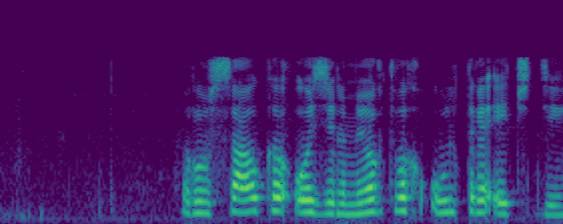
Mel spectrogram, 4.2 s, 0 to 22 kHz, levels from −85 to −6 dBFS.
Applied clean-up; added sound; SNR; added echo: none; none; none; none.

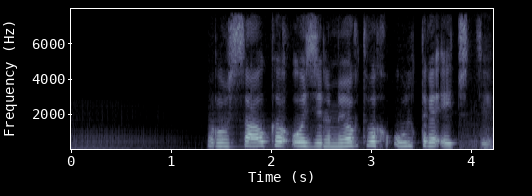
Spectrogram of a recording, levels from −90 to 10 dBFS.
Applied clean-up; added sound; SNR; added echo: neural separator model SepFormer DNS4.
